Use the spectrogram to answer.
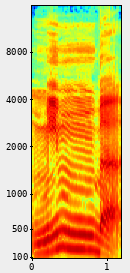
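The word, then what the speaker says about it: مِنْ بَيْنِ: Yakhruju mimba, nun mati ketemu dengan ba itu hukumnya disebut dengan iklab.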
